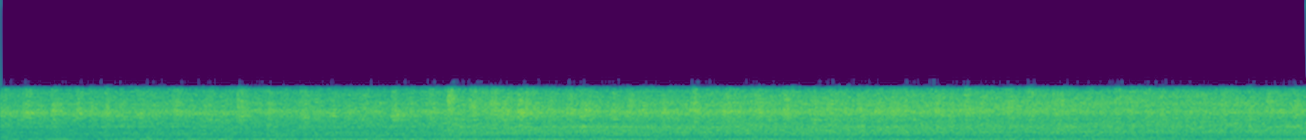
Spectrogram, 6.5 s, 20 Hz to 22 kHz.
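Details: 1966 Ford Bronco U13 roadster, 200 inline six recently pulled and repainted, ignition and key cylinder replaced, carb with electric choke; starts right up without smoke and idles smoothly with steady low hum, no misses or knocks.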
